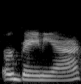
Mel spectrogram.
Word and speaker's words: Urbaniak: my first name e-m-i-l-y my last name urbaniac which i was really proud you did say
